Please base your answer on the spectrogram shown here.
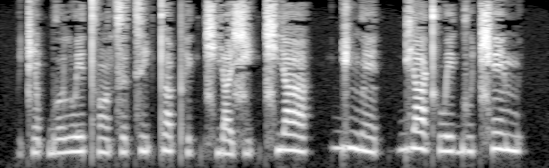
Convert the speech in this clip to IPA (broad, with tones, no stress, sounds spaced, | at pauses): t͡ɕ ɔ̃˨ p̚ ɡ o˧ l w e˥˧ t̪ʰ ɔ̃˧ t͡s ə˧ t͡s i˦ ʔ t̪ a˥˧ pʰ e˨ k̚ t͡ɕʰ j a˨˩ ɕ i˨ ʔ t͡ɕʰ j a˥˧ | ɡ i˥˧ ŋ l ẽ˨ t̚ | ɡ j a˥˧ kʰ w e˧ ɡ u˧ t͡ɕʰ ẽ˥˧ m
